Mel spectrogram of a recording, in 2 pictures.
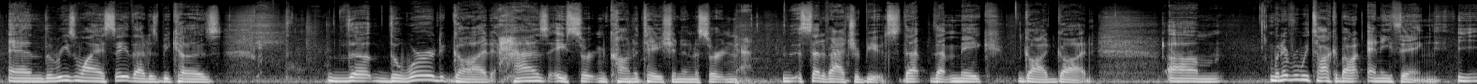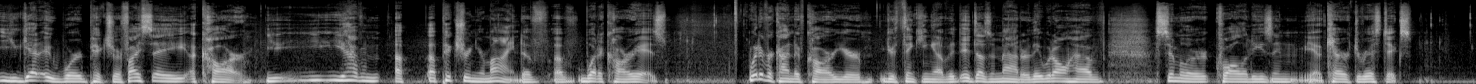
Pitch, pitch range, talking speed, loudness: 135 Hz, 120-150 Hz, 165 wpm, -15 LUFS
